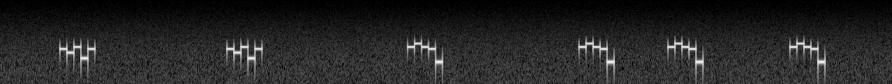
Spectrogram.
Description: Five-tone selective call (ZVEI), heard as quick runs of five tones, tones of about 70 ms. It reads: 86938 86938 99981 99981 99981 99981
